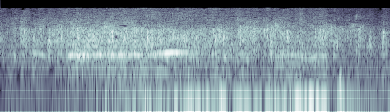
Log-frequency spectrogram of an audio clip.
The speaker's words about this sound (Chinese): 著名儿童表演艺术家秦坤一上场就引来了台下的一片掌声。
